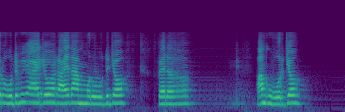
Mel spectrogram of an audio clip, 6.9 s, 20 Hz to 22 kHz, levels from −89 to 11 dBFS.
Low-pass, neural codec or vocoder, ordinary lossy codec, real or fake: none; codec, 16 kHz, about 1 kbps, DyCAST, with the encoder's durations; none; fake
